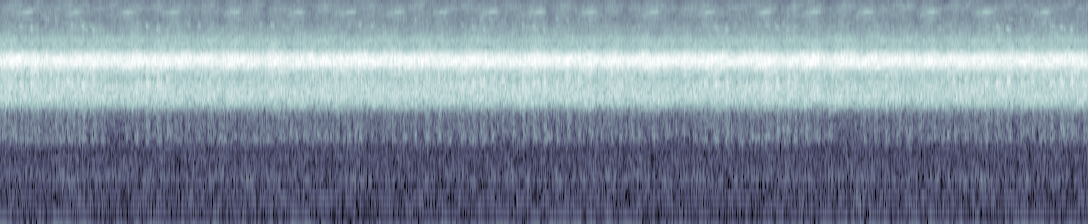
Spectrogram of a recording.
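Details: Nighttime frog chorus in a rice field flooded ahead of planting, beneath the full moon; many croaking frogs overlap into a uniform, dense trilling hum throughout.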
